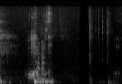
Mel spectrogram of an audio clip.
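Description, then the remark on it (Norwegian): Typing on a computer keyboard while searching for a term: a quick, dense flurry of keystrokes, then a pause and a few scattered single taps near the end. “Det har et eller annet begrep som sånn jeg skal prøve å søke opp her.”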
